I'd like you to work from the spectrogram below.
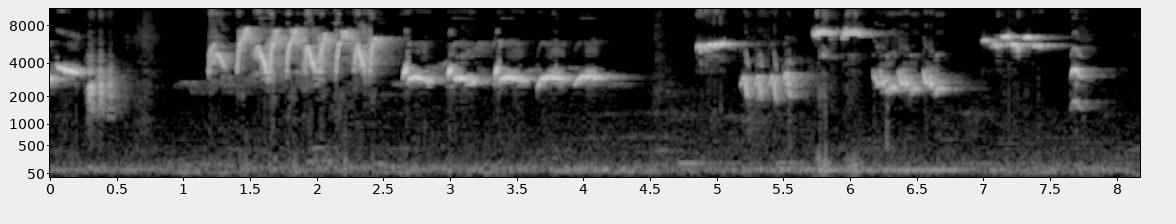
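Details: Hill blue flycatcher song, a lure for training and catching birds: a trilled rapid passage followed by sweet whistled phrases and short bright notes, delivered in bursts with brief pauses.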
